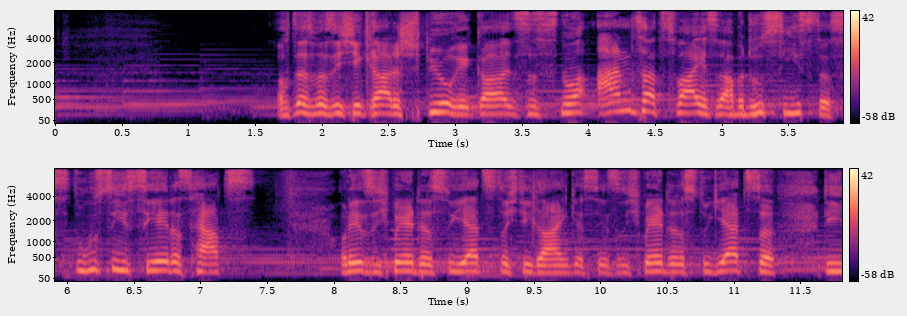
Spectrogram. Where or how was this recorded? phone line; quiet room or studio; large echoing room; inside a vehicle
large echoing room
